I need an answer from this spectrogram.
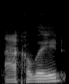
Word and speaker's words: AKYLADE: a little funny uh it's pronounced Accolade like you know yay congratulations um but it's spelled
